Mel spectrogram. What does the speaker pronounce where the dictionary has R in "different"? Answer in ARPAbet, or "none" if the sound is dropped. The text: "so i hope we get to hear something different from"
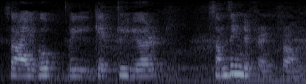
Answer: R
